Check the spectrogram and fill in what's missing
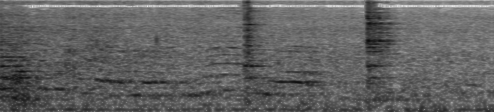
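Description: Masala for a chicken tiffin sizzles in a pan while a spoon stirs it, scraping the metal. The frying hiss is continuous and close, with two sharp scraping strokes standing out near the end.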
